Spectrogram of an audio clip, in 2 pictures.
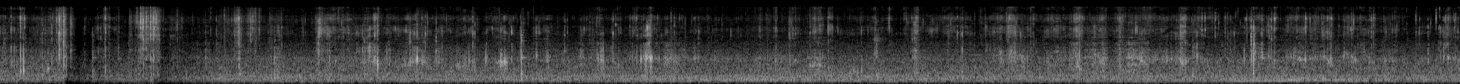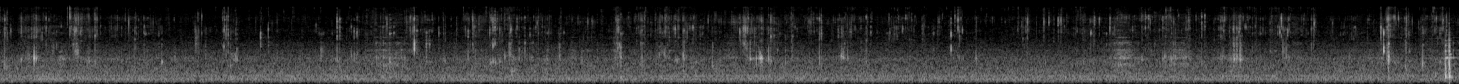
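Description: Close-miked chewing of pecel sayur (vegetables and tofu in peanut sauce), with many small mouth clicks throughout and a few louder sharp bites about a second in.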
